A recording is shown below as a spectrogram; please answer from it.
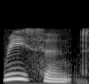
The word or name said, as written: recent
